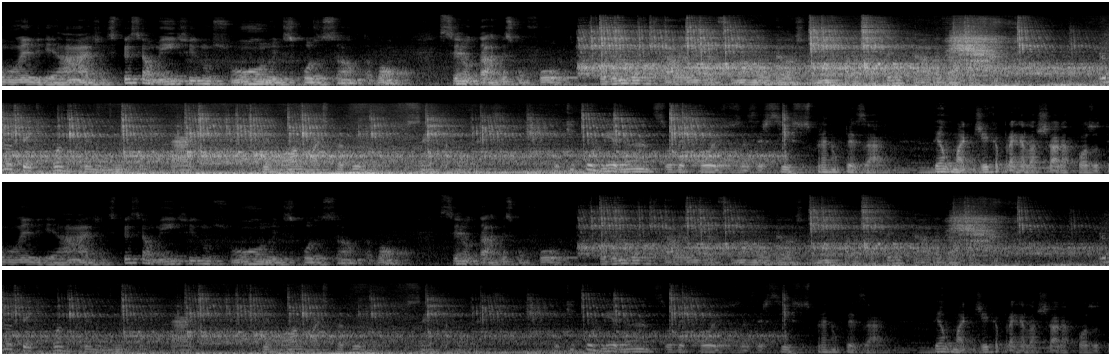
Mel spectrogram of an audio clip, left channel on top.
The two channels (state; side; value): quieter; right; 10.7 dB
